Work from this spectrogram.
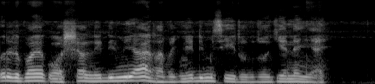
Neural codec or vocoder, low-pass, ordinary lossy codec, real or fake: vocoder, 44.1 kHz, 128 mel bands, Pupu-Vocoder; none; none; fake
